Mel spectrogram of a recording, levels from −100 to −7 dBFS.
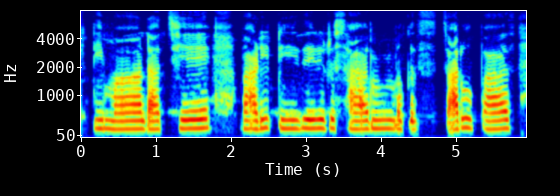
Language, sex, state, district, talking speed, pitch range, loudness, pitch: Bengali, female, West Bengal, Dakshin Dinajpur, 100 wpm, 195-215 Hz, -19 LUFS, 205 Hz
